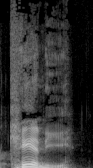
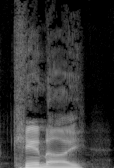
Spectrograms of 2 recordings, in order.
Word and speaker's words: Cannae: It seems that the two most accepted pronunciations are can I, as in can I borrow a pen, or canny, as in the canny fox. It appears that the pronunciation of canae is the Latin pronunciation, but the anglicized pronunciation, meaning in English, is candy.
